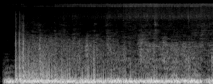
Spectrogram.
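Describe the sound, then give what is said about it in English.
A bomb explosion sound effect hits with a sudden, loud boom and then rolls on as a heavy, sustained low rumble. “Somebody throw the bomb sound on that one.”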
